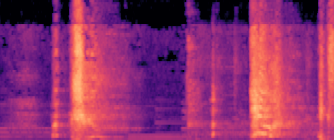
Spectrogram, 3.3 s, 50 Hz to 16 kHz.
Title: Girls Sneezing vs Boys Sneezing #4 😂 Funny Memes 😂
